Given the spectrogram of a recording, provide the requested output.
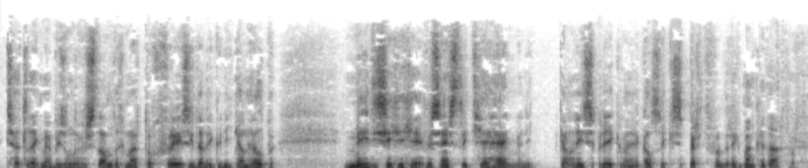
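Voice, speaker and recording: A man's voice: low-pitched, animated, fast talker, a bit bright, slightly rough, full character voice. A male actor playing a reserved chief psychiatrist in a radio drama, speaking formally and politely. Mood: formal, guarded. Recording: noisy radio drama recording.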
